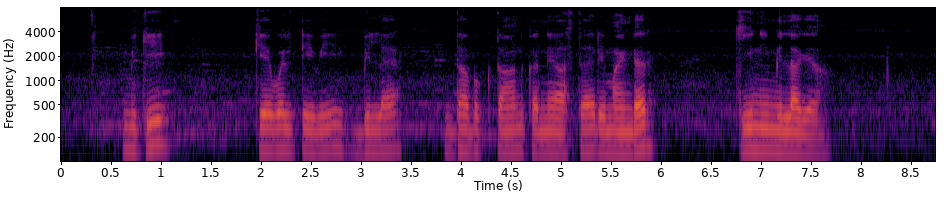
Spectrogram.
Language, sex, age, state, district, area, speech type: Dogri, male, 18-30, Jammu and Kashmir, Kathua, rural, read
